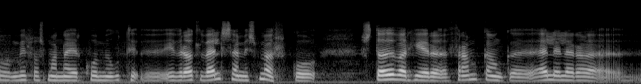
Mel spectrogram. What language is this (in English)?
Icelandic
